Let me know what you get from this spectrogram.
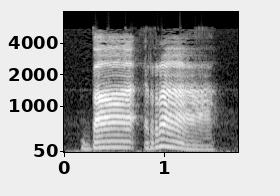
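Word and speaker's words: בָּרָא: Ba-ra, ba-ra, two long a sounds, two syllable word, ba-ra, he created. Three letters here, b, R, and the Aleph on the end, which is silent here. Bara. There are two vowel sounds, both like the A sound.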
